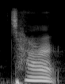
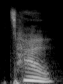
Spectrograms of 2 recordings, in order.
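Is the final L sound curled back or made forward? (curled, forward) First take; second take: curled; forward. First: The final L is curled back like English R. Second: The final L is made with the tongue forward. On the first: The speaker calls it wrong. "영어처럼 혀를 뒤로 모, 이렇게 보내서 잘 이게 아니라" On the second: The speaker calls it right. "혀 끝을 앞니 뒤쪽으로 보내서 단단하게"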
